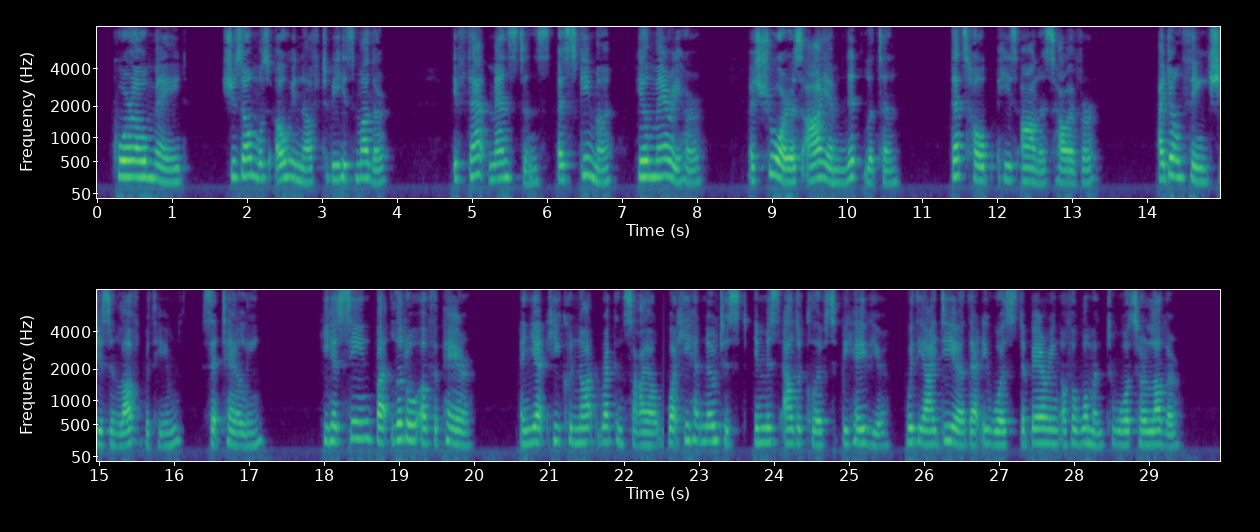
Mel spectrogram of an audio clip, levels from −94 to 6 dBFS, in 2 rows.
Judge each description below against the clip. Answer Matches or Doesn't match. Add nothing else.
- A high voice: Matches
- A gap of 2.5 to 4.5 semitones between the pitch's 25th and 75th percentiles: Matches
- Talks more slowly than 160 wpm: Matches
